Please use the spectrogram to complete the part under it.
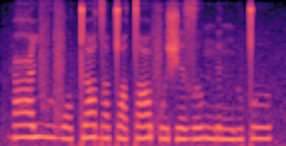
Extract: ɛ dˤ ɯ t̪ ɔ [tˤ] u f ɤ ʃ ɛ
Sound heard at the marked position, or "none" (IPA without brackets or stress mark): tˤ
